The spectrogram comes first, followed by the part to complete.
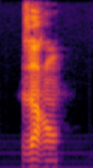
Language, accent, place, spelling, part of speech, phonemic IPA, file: French, France, Lyon, varan, noun, /va.ʁɑ̃/, LL-Q150 (fra)-varan.wav
- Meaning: monitor lizard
